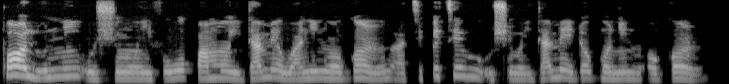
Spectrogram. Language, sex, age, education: Yoruba, female, 15-29, tertiary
